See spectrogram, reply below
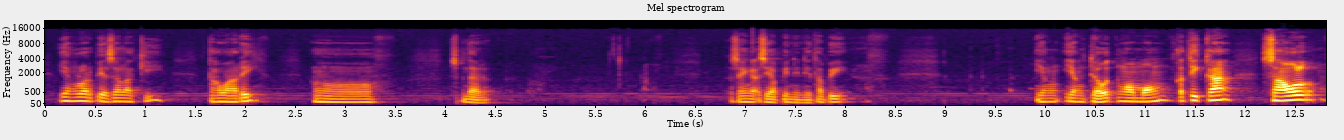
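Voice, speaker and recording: A middle-aged male pastor preaching a sermon in a lively, conversational way, acting out the voices of people he quotes. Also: mid-range voice.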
